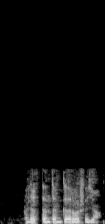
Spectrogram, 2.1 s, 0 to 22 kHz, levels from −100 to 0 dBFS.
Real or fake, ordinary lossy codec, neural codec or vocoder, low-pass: real; MP3, 48 kbps; none; 5.4 kHz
